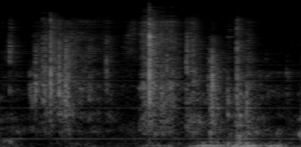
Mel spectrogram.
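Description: Sheets of animation paper being handled on a drawing desk: rustling and a few sharp clicks, the loudest about a second in, followed by a low thump.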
